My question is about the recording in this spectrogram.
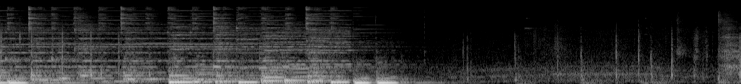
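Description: Footsteps climbing a long staircase: a steady run of rhythmic, heavy thuds for about four seconds, then the sound drops to a quieter, sparser stretch.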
